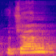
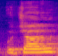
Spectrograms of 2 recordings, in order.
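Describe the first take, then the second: The two takes are said the same way.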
